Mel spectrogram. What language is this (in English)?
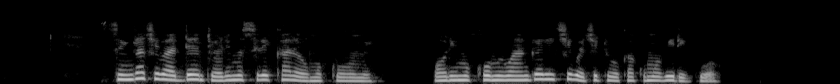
Ganda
